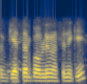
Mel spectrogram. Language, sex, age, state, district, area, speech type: Assamese, male, 18-30, Assam, Barpeta, rural, conversation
